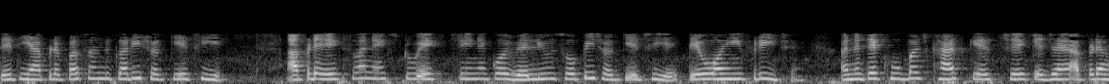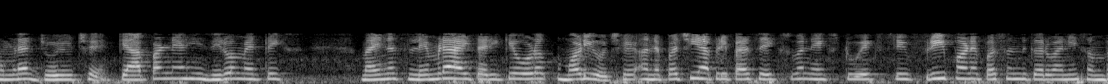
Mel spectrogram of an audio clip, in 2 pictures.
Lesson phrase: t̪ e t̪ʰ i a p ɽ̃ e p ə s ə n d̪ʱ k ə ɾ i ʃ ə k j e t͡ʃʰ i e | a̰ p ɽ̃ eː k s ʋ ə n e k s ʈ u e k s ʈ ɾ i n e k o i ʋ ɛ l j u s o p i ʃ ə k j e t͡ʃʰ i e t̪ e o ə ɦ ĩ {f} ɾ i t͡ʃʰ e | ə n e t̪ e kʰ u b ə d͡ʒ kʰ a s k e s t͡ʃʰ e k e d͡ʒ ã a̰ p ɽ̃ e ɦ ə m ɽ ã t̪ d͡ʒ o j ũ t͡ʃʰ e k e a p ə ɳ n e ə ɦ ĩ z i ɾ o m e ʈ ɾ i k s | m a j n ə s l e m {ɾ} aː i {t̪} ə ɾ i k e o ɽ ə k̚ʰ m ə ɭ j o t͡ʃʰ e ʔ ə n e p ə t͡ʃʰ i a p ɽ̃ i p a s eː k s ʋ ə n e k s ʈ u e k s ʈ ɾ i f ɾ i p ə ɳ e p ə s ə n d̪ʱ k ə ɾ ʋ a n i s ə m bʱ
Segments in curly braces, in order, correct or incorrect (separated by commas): correct, incorrect, correct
